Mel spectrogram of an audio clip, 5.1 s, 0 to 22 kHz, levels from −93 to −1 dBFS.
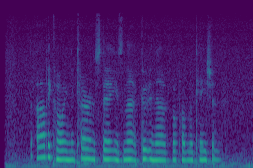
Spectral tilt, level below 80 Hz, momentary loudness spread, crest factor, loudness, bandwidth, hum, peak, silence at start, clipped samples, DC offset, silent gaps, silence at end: -6.5 dB/octave; -64 dBFS; 21 LU; 14 dB; -42 LUFS; 16 kHz; none; -30 dBFS; 0.1 s; under 0.1%; under 0.1%; none; 0 s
